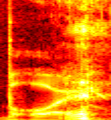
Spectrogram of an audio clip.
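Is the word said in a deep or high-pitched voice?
deep. The word is said in a low, deep voice. "I'll do the Kratos and I'll be like"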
